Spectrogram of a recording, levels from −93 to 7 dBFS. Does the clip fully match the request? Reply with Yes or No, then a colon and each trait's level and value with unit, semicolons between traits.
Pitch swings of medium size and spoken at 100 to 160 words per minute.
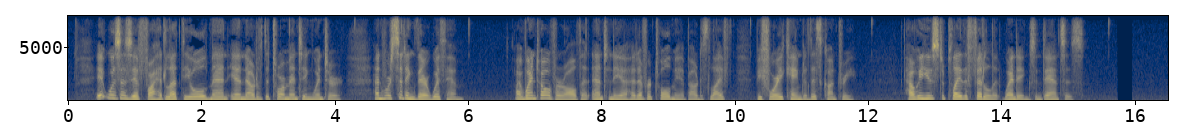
No: average, 3.7 semitones; average, 190 wpm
